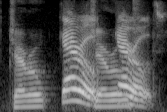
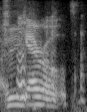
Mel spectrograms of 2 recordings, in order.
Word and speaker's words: Geralt: And then last bit of news, and I'm going to pronounce his name wrong. Rebecca told me how to say it. Geralt. Geralt.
